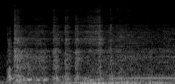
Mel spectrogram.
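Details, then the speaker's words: 2005 Buick LaCrosse with a no-crank no-start caused by a faulty ABS module (EBCM), after unplugging the module: engine cranks briefly, fires and runs steadily with an even note, no stumble. Normal start. "okay so that's good so when you unplug it the car starts"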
